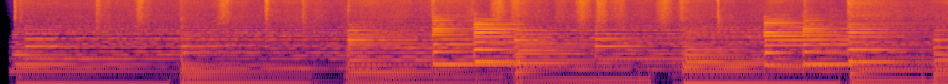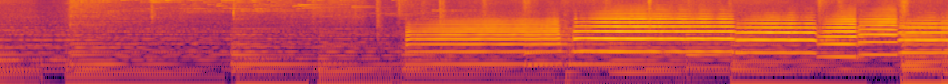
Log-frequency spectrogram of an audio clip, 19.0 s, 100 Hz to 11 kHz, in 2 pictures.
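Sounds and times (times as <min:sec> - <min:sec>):
solo melody: 0:00.1 - 0:18.9.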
